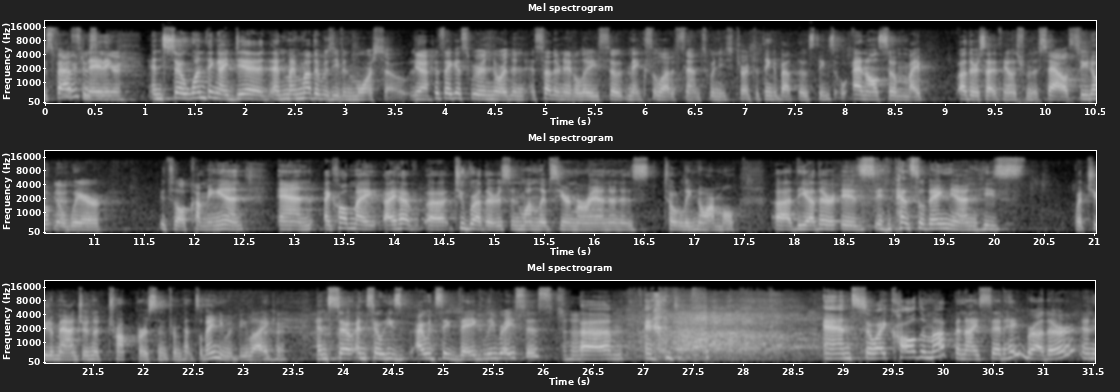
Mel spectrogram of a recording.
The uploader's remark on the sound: Live interview recorded at the Rock Health Summit in San Francisco.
